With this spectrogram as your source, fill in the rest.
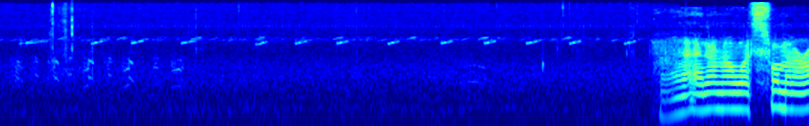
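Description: Outdoors near water, a Canada goose honks loudly and close at the end in a burst of harsh, nasal calls, after a stretch of faint, repeated chirping from other birds in the background.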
